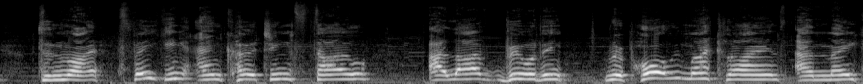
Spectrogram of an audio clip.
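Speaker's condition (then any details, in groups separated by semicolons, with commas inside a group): Cerebral palsy; from birth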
